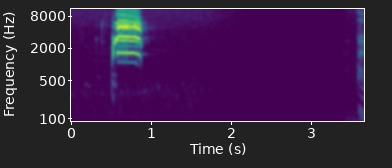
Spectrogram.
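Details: Water rail, very close (perhaps 5 m) behind a bush at Domaine de Graveyron, Audenge, in spring: one loud, harsh, pig-like squeal, rich and nasal, under half a second, then quiet and a man's voice starting.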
